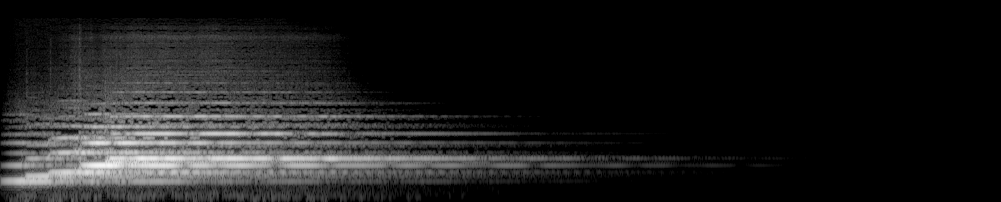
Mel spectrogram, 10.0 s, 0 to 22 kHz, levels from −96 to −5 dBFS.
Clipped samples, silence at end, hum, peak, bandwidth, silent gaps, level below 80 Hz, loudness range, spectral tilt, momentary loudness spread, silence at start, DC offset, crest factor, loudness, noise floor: under 0.1%; 5.75 s; none; -4 dBFS; 11.5 kHz; none; -80 dBFS; 19 LU; -2.5 dB/octave; 19 LU; 0.05 s; under 0.1%; 20 dB; -18 LUFS; under -90 dBFS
